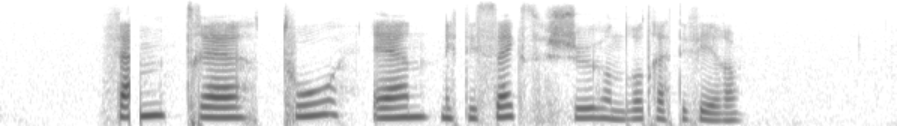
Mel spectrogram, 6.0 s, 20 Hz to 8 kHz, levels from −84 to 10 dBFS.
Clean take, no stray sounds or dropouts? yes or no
no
